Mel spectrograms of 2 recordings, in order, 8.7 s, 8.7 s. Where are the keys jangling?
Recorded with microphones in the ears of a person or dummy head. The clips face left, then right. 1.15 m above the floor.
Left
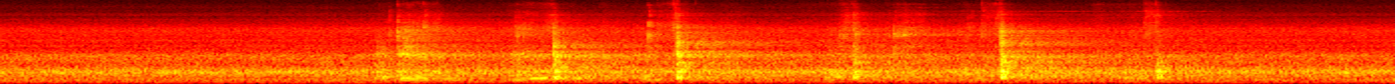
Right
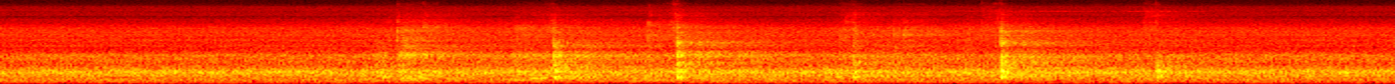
No keys jangling in this recording.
